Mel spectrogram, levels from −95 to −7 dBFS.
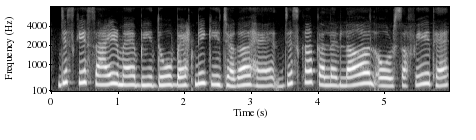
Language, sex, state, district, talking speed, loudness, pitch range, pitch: Hindi, female, Uttar Pradesh, Lalitpur, 150 wpm, -14 LUFS, 285-340 Hz, 300 Hz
